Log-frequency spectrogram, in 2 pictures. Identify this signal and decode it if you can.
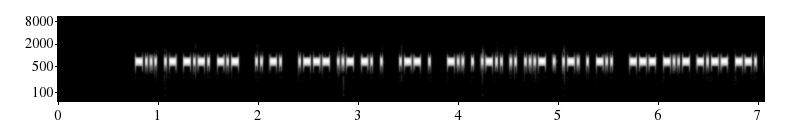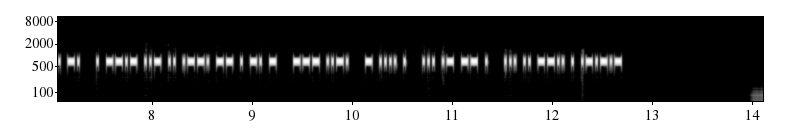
Morse code, heard as a keyed tone, about 52 wpm, 700 Hz. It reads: BACK IN JUNE WE DELIVERED OXYGEN EQUIPMENT OF THE SAME SIZE.
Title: Pangram Challenge v2 - 50wpm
